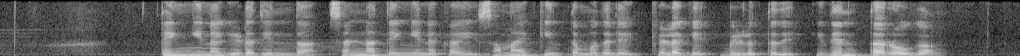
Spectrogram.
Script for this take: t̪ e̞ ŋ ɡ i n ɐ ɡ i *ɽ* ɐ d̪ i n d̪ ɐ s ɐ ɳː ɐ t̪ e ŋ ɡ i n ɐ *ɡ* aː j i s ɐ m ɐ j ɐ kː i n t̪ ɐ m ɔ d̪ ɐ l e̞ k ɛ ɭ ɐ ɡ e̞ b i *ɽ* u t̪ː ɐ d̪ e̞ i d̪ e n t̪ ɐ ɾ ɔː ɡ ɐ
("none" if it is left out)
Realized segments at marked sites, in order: ɽ, k, ɭ

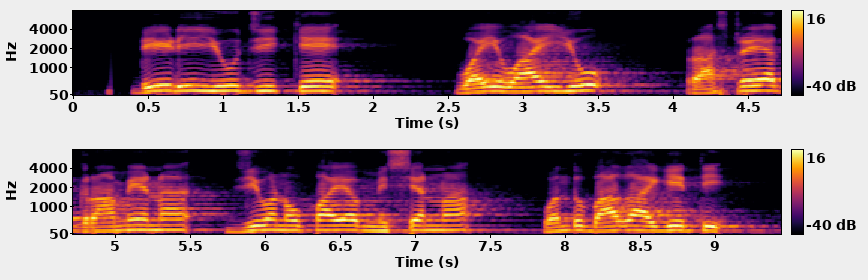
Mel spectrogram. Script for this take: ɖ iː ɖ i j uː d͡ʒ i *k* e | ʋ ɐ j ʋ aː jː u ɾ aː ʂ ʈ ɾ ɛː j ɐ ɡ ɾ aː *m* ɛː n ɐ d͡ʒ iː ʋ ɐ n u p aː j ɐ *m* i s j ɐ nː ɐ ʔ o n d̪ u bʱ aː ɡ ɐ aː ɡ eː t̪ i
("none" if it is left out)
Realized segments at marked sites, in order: k, m, m

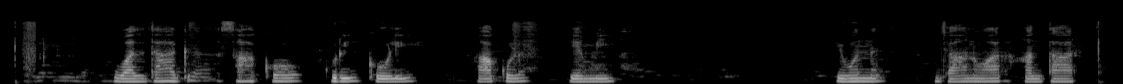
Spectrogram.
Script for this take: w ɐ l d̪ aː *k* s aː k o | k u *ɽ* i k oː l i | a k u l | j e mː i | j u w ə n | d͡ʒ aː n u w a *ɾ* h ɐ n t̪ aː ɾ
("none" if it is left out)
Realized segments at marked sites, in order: ɡ, ɾ, ɾ

